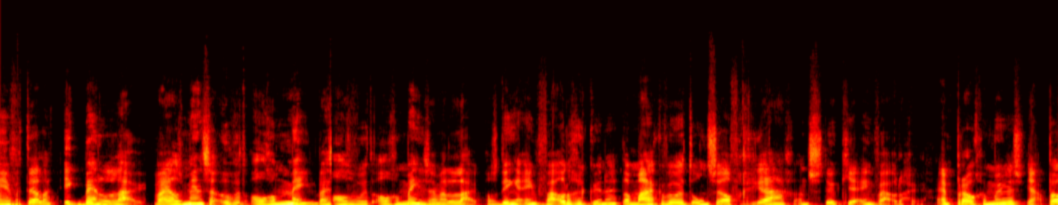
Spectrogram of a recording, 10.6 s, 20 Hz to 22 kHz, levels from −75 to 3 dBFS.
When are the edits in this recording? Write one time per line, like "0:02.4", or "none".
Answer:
0:03.3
